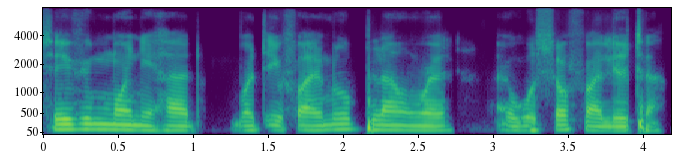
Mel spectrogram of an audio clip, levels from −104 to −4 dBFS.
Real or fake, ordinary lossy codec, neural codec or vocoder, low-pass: fake; none; codec, 16 kHz, 4 kbps, X-Codec, HuBERT features, trained on general audio; none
